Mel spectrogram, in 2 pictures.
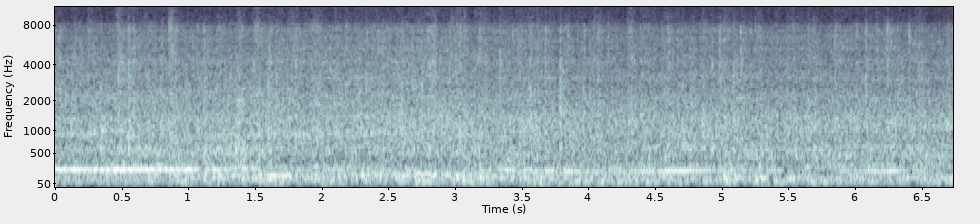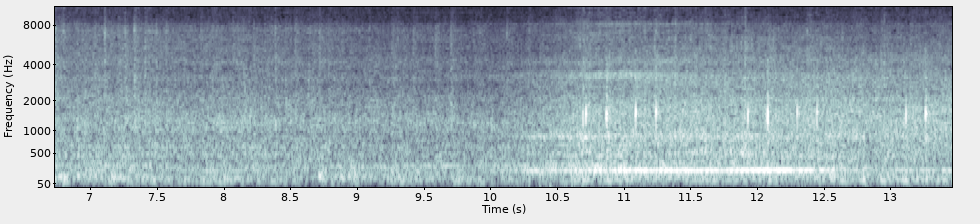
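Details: Old Hornby R751 Class 37 model locomotive after repair, wheels cleaned of corrosion with a rotary tool and brass brush, body refitted, on track: quiet, steady motor whir under wheel rumble, no stalling or stuttering; normal running.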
